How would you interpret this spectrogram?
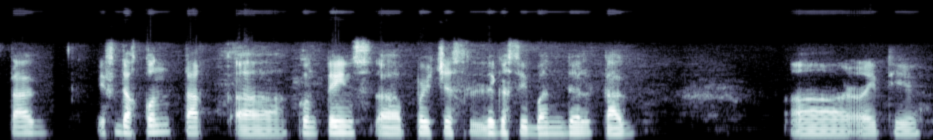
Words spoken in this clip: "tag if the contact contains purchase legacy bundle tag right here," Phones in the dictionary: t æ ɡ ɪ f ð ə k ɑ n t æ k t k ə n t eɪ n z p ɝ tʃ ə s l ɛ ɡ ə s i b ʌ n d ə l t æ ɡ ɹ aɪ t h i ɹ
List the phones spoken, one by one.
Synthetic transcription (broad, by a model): t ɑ ɡ ɪ f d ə k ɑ n t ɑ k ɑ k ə n t eɪ n s p ɝ tʃ ə s l ɛ ɡ ə s i b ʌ n d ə l t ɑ ɡ ɹ aɪ t h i ɹ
